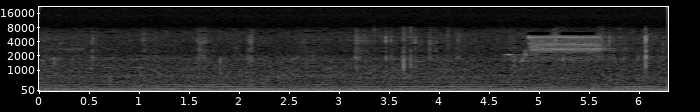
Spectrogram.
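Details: Osprey pair at their nest at Salt Point, 19 April 2021 around 5 pm, on a nest camera during courtship and nest building; a rising note leads into one brief harmonic whistled call over a steady low hum.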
